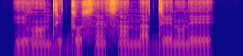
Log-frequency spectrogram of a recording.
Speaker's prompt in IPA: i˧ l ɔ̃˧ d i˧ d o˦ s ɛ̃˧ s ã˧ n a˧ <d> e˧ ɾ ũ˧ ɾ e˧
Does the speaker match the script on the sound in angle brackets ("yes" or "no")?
yes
